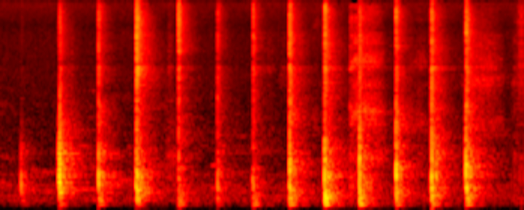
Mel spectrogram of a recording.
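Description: A toddler's hand slapping a green plastic plate over and over, about three sharp slaps a second, a dozen or so in a row.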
